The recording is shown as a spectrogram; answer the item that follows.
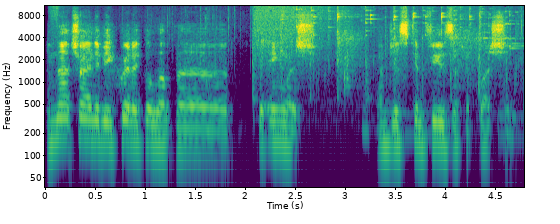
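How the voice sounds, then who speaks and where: A man's voice: mid-range voice, moderate pace, slight background noise, low-quality recording. A man in his thirties chatting with viewers while streaming a game, rambling with lots of fillers into a small condenser mic at home. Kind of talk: casual live-stream chat with viewers.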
